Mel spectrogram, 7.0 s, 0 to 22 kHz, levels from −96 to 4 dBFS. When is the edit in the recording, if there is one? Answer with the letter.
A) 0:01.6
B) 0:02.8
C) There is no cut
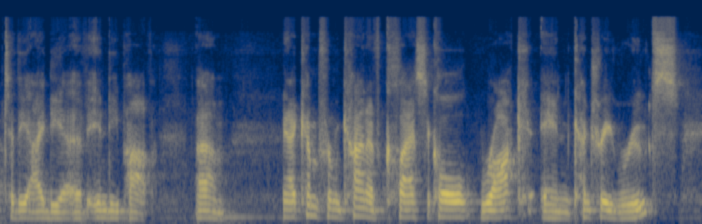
B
